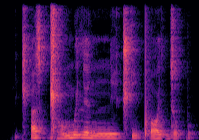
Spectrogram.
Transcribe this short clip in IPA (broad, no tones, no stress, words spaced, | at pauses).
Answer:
t͡ʃʼazɡ͡ǁɔ mɯlʲanːi t͡ʃʼipʼɔlʲdop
